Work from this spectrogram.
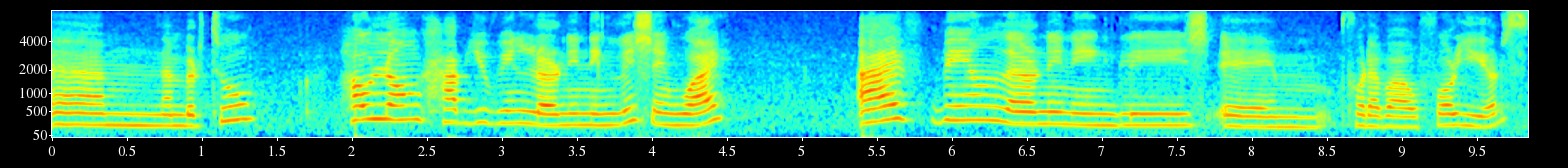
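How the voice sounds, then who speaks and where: The woman talks at a very slow pace in a Spanish accent. Her voice sits fairly high. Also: ordinary pitch variation. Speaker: English student. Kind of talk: recorded class assignment answers. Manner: halting, with fillers.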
